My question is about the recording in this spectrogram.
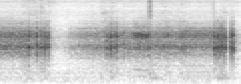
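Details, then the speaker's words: Philco Transitone vacuum-tube radio, powered up with correct pilot lamp: scratchy static crackling in bursts as the tuning dial turns; small metal shavings between the tuning capacitor plates causing a short. "it'll get between those tuning condenser plates and that'll cause a basically a shorting problem"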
